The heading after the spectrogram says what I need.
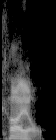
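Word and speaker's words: X Æ A-12: XAE-A12 is pronounced Kyle, because X is the Greek letter Chi, AE is AI, and 12 is the 12th letter of the alphabet, which is L.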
